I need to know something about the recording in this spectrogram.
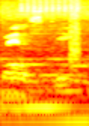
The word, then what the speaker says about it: Manistee: a small town that you can pronounce correctly because it's obviously a French word and it is Manistee.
